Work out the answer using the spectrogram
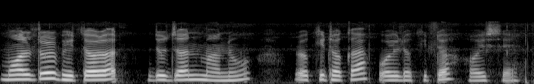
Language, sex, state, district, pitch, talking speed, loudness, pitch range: Assamese, female, Assam, Sonitpur, 205 Hz, 100 wpm, -18 LUFS, 195-220 Hz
